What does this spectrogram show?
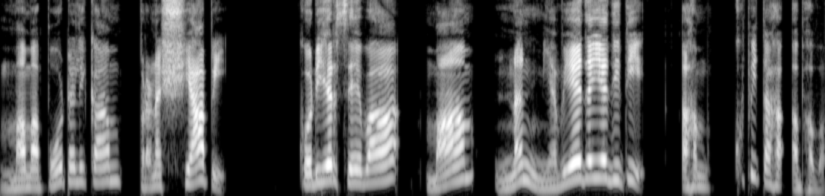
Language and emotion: Sanskrit, angry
